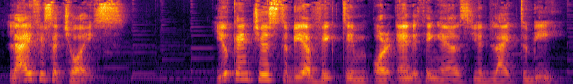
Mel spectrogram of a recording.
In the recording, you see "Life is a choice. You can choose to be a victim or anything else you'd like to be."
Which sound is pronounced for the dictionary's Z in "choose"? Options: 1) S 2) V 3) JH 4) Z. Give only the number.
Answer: 1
